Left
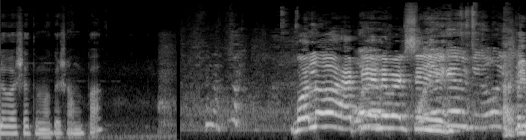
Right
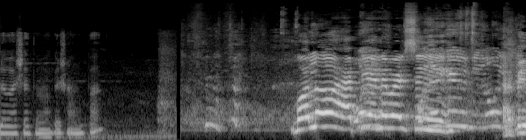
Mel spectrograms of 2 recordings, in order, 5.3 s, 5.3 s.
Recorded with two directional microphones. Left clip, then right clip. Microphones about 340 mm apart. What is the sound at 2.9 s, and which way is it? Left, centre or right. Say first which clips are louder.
Speech: right 3 dB; centre.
